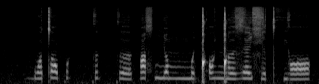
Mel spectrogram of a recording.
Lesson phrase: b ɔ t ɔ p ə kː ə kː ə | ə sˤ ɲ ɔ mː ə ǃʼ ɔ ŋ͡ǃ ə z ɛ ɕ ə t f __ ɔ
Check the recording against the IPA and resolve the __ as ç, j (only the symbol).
j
